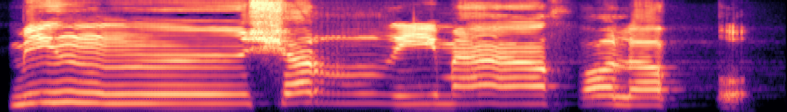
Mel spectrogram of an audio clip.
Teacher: مطلب ناک میں آواز کو چھپا کر پڑھیں گے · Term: اخفا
